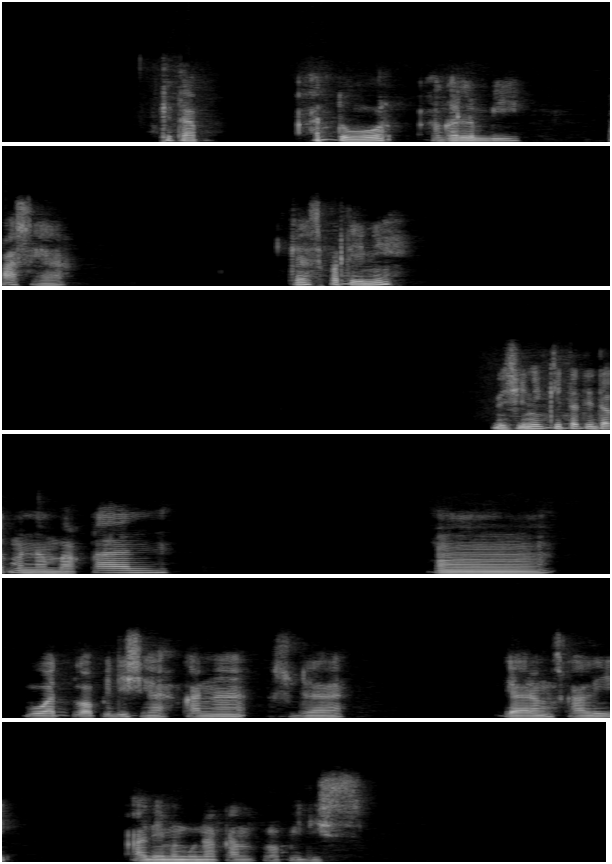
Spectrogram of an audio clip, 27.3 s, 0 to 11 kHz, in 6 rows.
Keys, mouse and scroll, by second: 0.1-1.0 scroll up 2, 1.0-1.3 scroll up 1, 1.3 click, 2.1 middle click, 3.5-5.2 middle drag, 5.2 right click, 8.1-10.9 middle drag, 23.5 right click, 25.0 z.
